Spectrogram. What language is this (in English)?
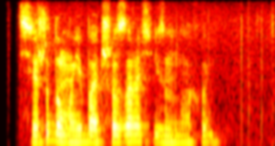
Russian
